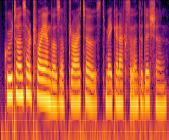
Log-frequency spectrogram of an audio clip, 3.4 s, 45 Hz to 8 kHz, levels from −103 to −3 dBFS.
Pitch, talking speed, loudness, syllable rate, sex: 190 Hz, 175 wpm, -16 LUFS, 4.9 syllables/s, female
